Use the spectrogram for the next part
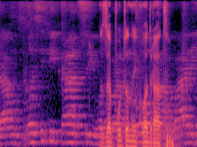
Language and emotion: Russian, neutral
